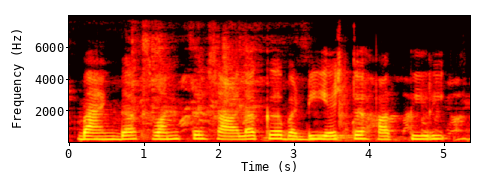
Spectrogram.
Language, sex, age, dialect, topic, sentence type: Kannada, female, 18-24, Northeastern, banking, question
